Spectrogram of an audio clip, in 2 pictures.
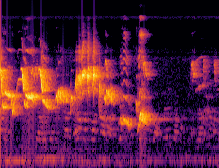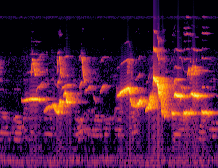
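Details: White-rumped shama song used as a lure to get other shamas singing: rich, fast whistled phrases sweeping between high and mid pitch, some slurred and buzzy, in bursts separated by a brief quieter pause, with a low hum beneath.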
